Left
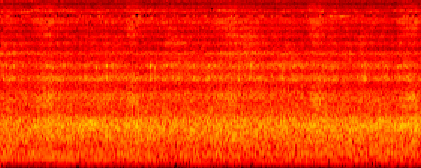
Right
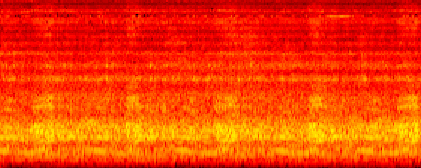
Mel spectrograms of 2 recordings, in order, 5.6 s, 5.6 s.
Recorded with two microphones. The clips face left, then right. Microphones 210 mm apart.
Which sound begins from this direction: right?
An engine running, at 0.0 s.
